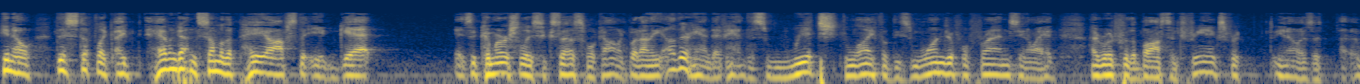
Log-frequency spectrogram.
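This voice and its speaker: Against a quiet background, a man with an American accent talks at a fairly quick pace in a somewhat breathy voice of medium pitch with ordinary variation. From upstate New York. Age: 50s. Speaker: comedian. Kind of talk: casual chat. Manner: halting.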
